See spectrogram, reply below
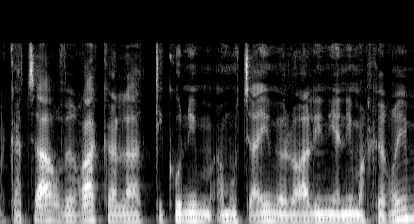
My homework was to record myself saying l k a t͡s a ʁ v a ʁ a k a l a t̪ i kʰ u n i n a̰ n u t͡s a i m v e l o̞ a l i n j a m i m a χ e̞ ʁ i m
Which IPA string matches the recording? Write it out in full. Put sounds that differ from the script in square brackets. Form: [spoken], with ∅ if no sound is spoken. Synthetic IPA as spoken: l k a t͡s a ʁ v [e] ʁ a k a l a t̪ i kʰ u n i [m] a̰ [m] u t͡s a i m v e l o̞ a l i n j a [n] i m a χ e̞ ʁ i m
